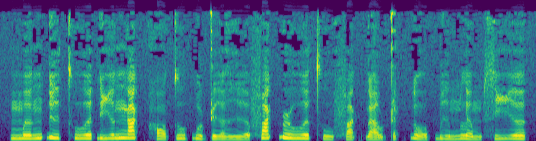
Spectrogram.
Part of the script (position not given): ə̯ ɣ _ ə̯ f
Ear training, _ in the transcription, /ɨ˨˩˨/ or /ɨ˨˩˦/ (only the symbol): ɨ˨˩˨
